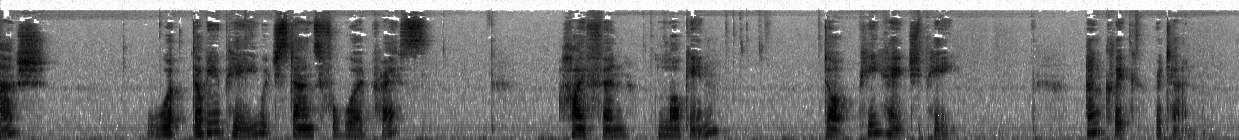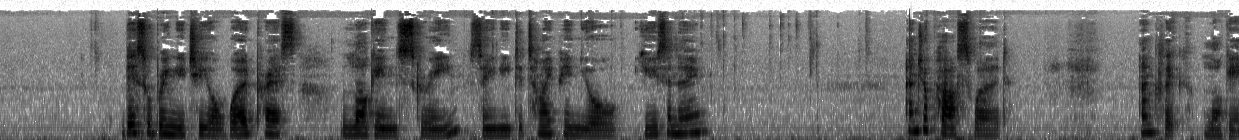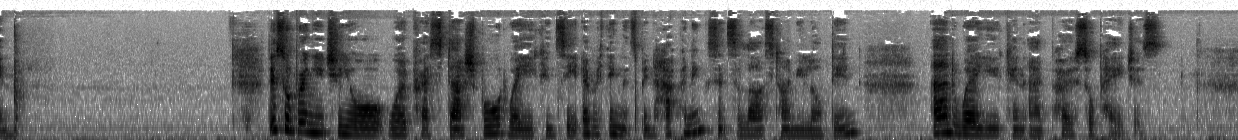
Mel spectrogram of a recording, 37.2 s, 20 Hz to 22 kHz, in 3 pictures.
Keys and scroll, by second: 0.0-1.4 typing, 3.9-8.3 typing, 9.4 typing.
